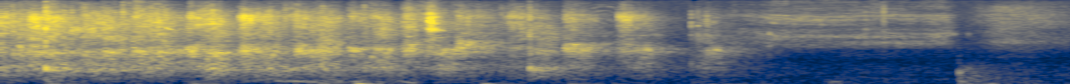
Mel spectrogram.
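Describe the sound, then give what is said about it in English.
A church audience applauds to welcome a guest speaker. Soft, steady clapping lasts about four seconds and then thins out into a few scattered claps. “let's give him a warm, hand, Welcome him to Calvary Chapel Mountain View.”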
